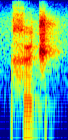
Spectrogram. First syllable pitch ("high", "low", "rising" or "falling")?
falling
